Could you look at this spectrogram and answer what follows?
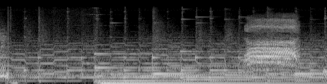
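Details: A hooded crow, a resident winter bird of towns and countryside, gives one harsh, hoarse caw lasting about half a second over steady background music.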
